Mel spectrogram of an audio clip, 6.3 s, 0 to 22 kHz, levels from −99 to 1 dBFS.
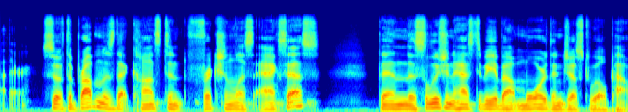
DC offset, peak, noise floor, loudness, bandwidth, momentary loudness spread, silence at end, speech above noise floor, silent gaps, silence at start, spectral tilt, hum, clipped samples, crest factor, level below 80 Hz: under 0.1%; -10 dBFS; -59 dBFS; -29 LUFS; 13 kHz; 7 LU; 0 s; 31 dB; none; 0 s; -5.5 dB/octave; none; under 0.1%; 20 dB; -44 dBFS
